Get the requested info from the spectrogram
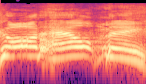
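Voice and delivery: very high, terrified screaming. Storyteller acts out a man as an animal leaps at him, acting out a scream. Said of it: "the man screams out".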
